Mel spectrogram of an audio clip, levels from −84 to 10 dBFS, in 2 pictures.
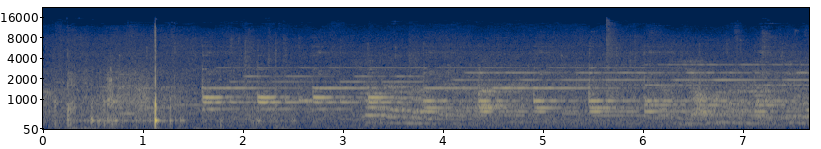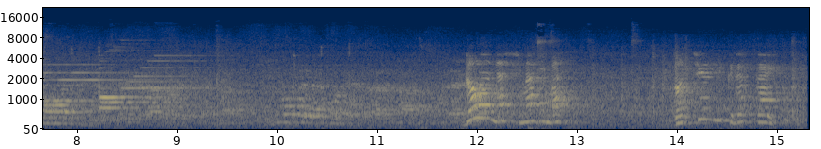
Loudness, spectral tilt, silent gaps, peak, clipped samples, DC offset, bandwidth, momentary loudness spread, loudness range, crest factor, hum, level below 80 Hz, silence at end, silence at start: -27 LUFS; -3.5 dB/octave; none; 0 dBFS; under 0.1%; under 0.1%; 15 kHz; 13 LU; 3 LU; 26 dB; none; -60 dBFS; 0 s; 0 s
